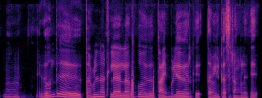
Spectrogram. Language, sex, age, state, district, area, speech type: Tamil, male, 18-30, Tamil Nadu, Namakkal, rural, spontaneous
